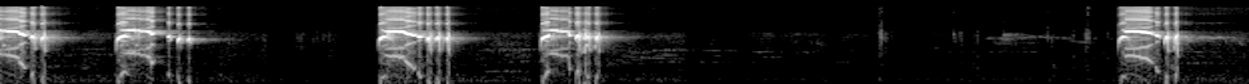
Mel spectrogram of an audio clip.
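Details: A caged oriental magpie-robin gives a coarse, fighting-style song: five short, harsh bursts of fast sweeping whistles and rasping notes, spaced by brief pauses, over an otherwise quiet background.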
